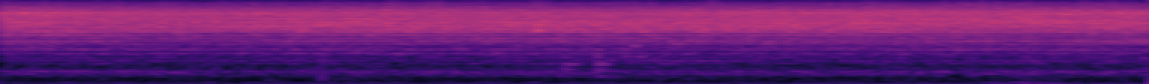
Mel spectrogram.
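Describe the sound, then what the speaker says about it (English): Water pours steadily into a kitchen sink fitted with a garbage disposal unit, making a continuous, even rushing and splashing sound with no pauses. "we're going to put more water inside here"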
